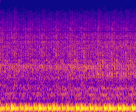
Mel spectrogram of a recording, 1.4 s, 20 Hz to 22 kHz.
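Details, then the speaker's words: 1941 Chevrolet Business Coupe with an engine believed non-original, likely a mid-1950s 235 six, with what is thought to be a Fenton dual exhaust: smooth, even low idle with a steady regular beat, no knocks or misfires; normal idle. "I think it's like looks like a 50s, mid 50s model, 235. It sounds like it runs perfect."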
